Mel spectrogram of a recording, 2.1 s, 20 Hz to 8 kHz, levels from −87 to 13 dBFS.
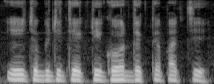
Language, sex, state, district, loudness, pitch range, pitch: Bengali, male, Assam, Hailakandi, -16 LUFS, 120-130 Hz, 125 Hz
